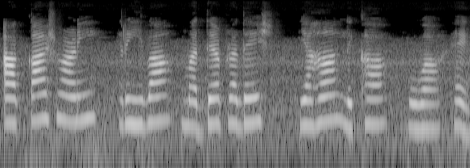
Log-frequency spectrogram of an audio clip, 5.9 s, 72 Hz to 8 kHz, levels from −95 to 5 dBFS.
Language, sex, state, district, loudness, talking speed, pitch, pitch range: Hindi, female, Madhya Pradesh, Dhar, -20 LUFS, 80 wpm, 250 Hz, 235-265 Hz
